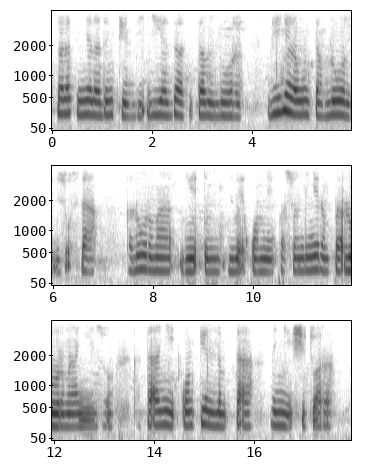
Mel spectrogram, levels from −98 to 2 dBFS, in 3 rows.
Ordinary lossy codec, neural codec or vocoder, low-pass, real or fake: Opus, 24 kbps; none; 3.6 kHz; real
